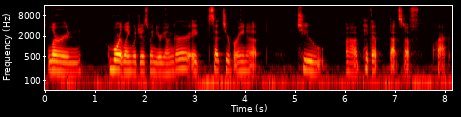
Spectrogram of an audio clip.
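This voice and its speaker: A woman co-hosting a casual discussion, explaining her views in a relaxed, steady way with a few fillers. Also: fairly low pitch, vocal fry. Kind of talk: casual chat.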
